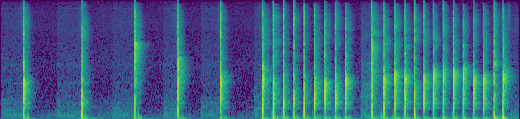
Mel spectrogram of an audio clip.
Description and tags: A sound effect of different claps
